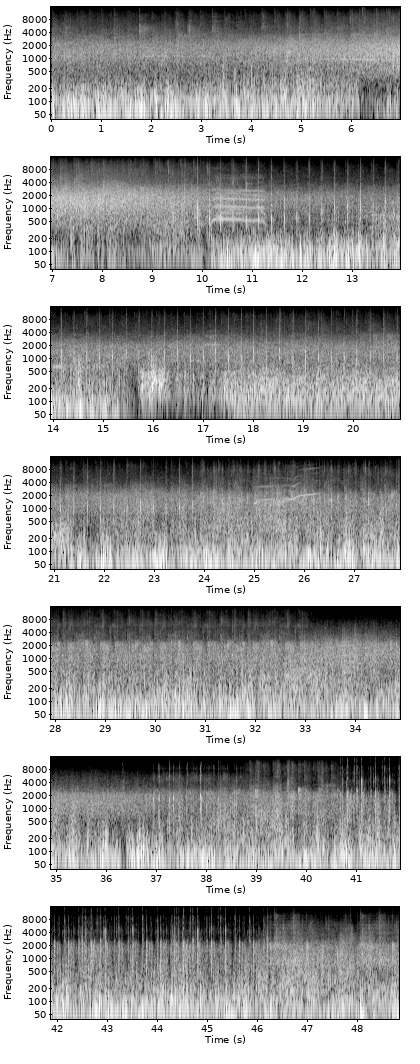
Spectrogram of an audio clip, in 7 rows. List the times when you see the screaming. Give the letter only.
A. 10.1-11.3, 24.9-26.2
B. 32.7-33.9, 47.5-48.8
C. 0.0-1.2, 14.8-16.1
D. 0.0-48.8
A.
